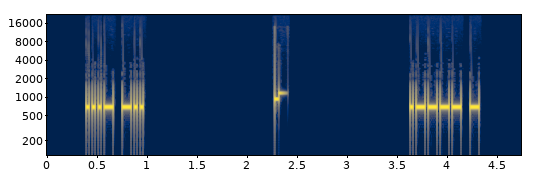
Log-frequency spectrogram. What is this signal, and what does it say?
Morse code, heard as a keyed tone, about 40 wpm, 700 Hz. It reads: VD 1T
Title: Two Challenging Letter-Number Combinations 40wpm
